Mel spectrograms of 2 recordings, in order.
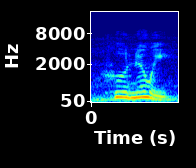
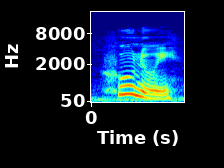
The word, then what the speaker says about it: Haunui: We're pronouncing it wrong. It's Hoo-noo-ee. Hoo-noo-ee. I kind of like that because who knew? Yeah, Hoo-noo-ee.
